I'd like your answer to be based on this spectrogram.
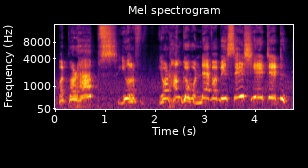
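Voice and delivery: high, slow, menacing accusation; accusing witch. Acted. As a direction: point and condemn him with relish. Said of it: "point a finger at you and say".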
